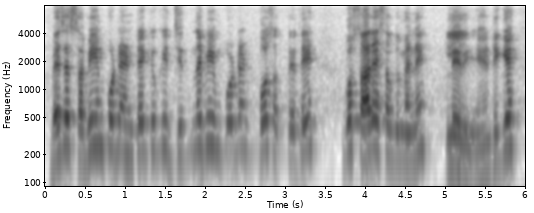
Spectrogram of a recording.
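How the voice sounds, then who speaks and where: High-voiced male Hindi tutor drilling spellings. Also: fairly quick. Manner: repeats each word, addresses students as children; drills by asking and answering himself. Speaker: Hindi teacher for exam prep. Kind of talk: online spelling lesson.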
